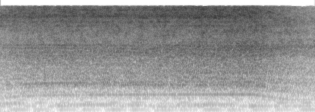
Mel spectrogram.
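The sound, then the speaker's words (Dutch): A power drill runs with a continuous loud buzzing whine that holds level throughout and eases slightly at the very end. “dan boor ek jou verstandtanne uit. Met hierdie boor.”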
